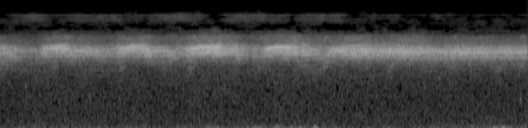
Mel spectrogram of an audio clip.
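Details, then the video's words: Japanese summer cicada chorus from males sounding their tymbals, a steady shrill high-pitched drone with gentle pulsing surges in loudness about once a second. "Japan Summer Cicada Shrilling"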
